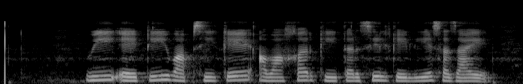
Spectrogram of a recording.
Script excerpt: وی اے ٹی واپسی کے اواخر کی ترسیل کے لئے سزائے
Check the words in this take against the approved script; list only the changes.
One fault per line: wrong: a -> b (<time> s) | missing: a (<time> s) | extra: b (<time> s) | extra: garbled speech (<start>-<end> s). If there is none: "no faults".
no faults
